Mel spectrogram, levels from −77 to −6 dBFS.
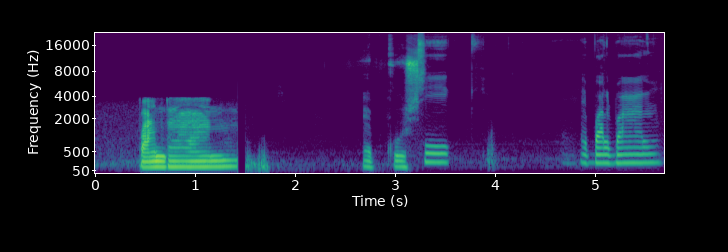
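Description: From 0 to 1.5 s the speech sounds dull and boxy, with a different background hiss sitting well below the speech, and a noticeable level step where it changes. That points to an input switched to a poorer device, likely a fallback microphone or headset call profile, before the main input takes over after a brief 80 ms gap. On a spectrogram the upper band is empty until 1.5 s, where a short blank column marks the switch.

From 3.23 s to the end, the section plays at the wrong speed, running 1.69 times too fast. The speech becomes hurried and chipmunk-like, raised by nearly an octave, because speed and pitch rise together. The likely cause is playback or an edit referenced to a mismatched clock. On a spectrogram the harmonics jump sharply upward at 3.23 s and sit farther apart. On the waveform, syllables and pauses are visibly compressed in time.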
